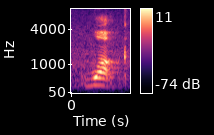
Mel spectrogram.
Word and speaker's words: walk: like Wednesday okay Wednesday walk right L is silent what are the other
